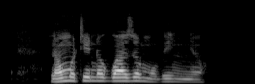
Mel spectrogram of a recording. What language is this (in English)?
Ganda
